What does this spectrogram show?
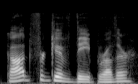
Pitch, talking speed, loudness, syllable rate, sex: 145 Hz, 175 wpm, -18 LUFS, 5.5 syllables/s, male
